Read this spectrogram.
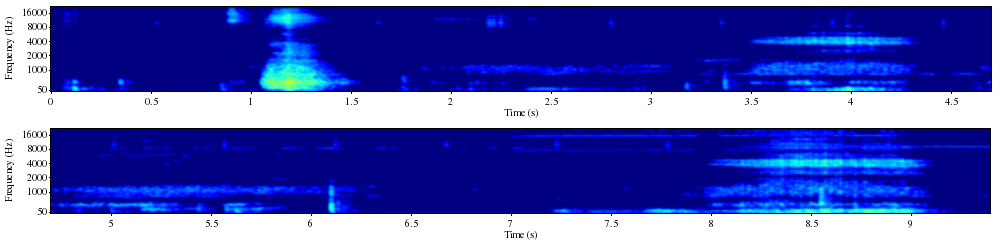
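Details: Sleeping animal recorded close to the listener's ear: soft, whistling, snuffling breaths in slow cycles with a brief snort; ordinary snoring.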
